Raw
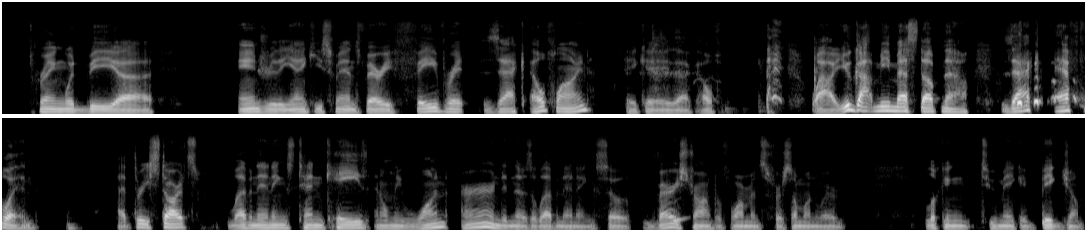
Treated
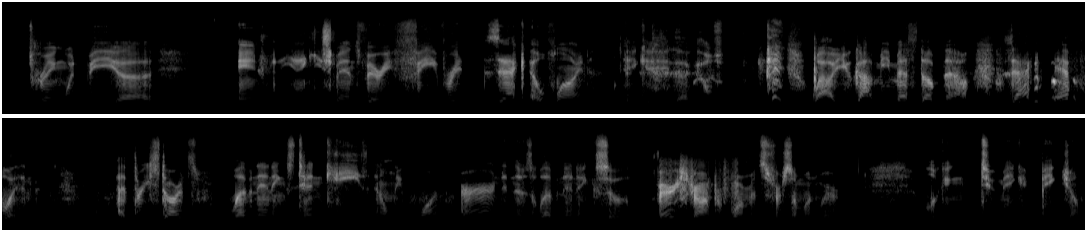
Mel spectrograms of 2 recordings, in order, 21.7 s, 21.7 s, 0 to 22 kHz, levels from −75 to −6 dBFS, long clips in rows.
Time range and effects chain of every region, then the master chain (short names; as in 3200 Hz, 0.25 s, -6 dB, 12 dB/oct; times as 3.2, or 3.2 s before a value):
2.62–3.36 ripple EQ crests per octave 0.74, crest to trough 16 dB + level quantiser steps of 20 dB
4.56–5.12 gate -54 dBFS, range -20 dB + resonant high-pass 430 Hz, resonance Q 2.5 + fixed phaser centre 1600 Hz, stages 4
6.96–7.71 HPF 1400 Hz 24 dB/oct + doubler 17 ms -10.5 dB
8.33–13.67 LPF 3600 Hz 6 dB/oct + bell 1100 Hz +10.5 dB 1.6 oct
14.9–15.35 added noise pink -53 dBFS + Butterworth band-stop 2100 Hz, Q 0.86 + tape spacing loss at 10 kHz 31 dB
17.4–18.2 switching dead time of 0.085 ms + Chebyshev band-pass 490–4500 Hz, order 4 + bell 1600 Hz +11 dB 0.84 oct
whole clip: compressor 12:1, threshold -36 dBFS; elliptic high-pass 1100 Hz, stop band 70 dB; gain +12 dB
